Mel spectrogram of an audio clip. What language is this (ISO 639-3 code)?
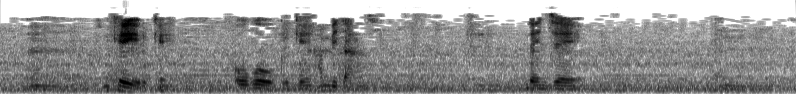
kor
